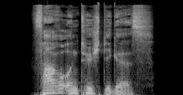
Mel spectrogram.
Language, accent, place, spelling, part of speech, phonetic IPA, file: German, Germany, Berlin, fahruntüchtiges, adjective, [ˈfaːɐ̯ʔʊnˌtʏçtɪɡəs], De-fahruntüchtiges.ogg
- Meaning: strong/mixed nominative/accusative neuter singular of fahruntüchtig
